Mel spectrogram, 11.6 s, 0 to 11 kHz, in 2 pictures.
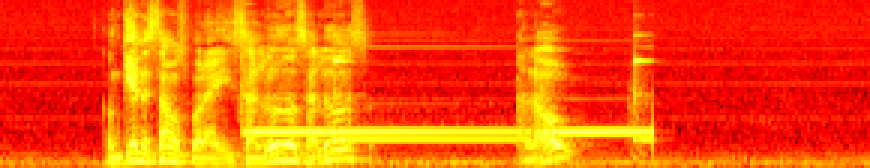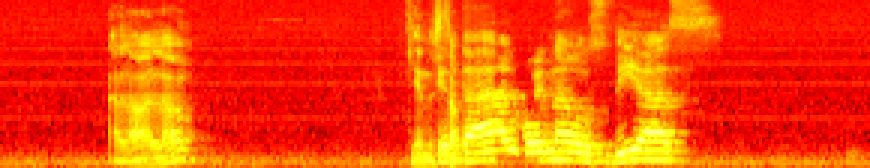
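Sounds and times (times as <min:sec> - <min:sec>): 
speech: 0:00.7 - 0:02.7, 0:03.4 - 0:03.9, 0:06.5 - 0:07.2, 0:08.5 - 0:10.5
electronic doorbell chime: 0:01.6 - 0:04.4.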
